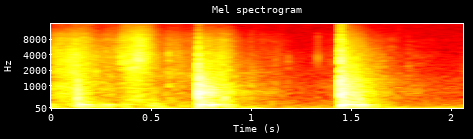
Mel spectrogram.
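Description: Three loud, sharp whacks of a claw hammer land at a steady pace, each a hard knock with a short ringing tail. No one speaks.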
